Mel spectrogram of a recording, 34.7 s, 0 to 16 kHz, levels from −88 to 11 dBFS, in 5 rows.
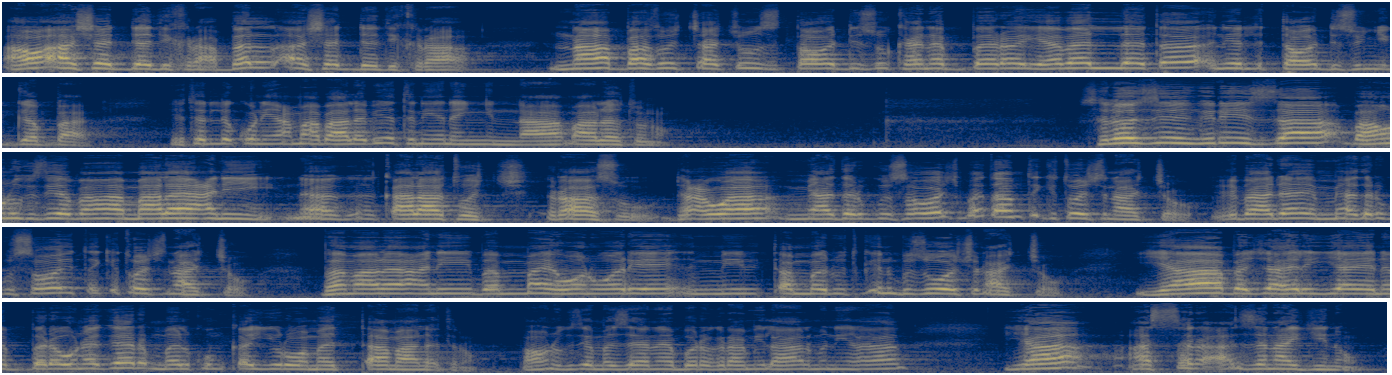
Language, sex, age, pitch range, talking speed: Amharic, male, 60-79, 215-250 Hz, 110 wpm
